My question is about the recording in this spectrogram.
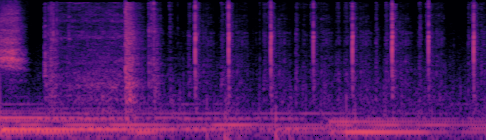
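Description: Soft background music with long held notes, fading, overlaid with a typewriter key-clicking sound effect: irregular sharp clicks, about four a second.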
